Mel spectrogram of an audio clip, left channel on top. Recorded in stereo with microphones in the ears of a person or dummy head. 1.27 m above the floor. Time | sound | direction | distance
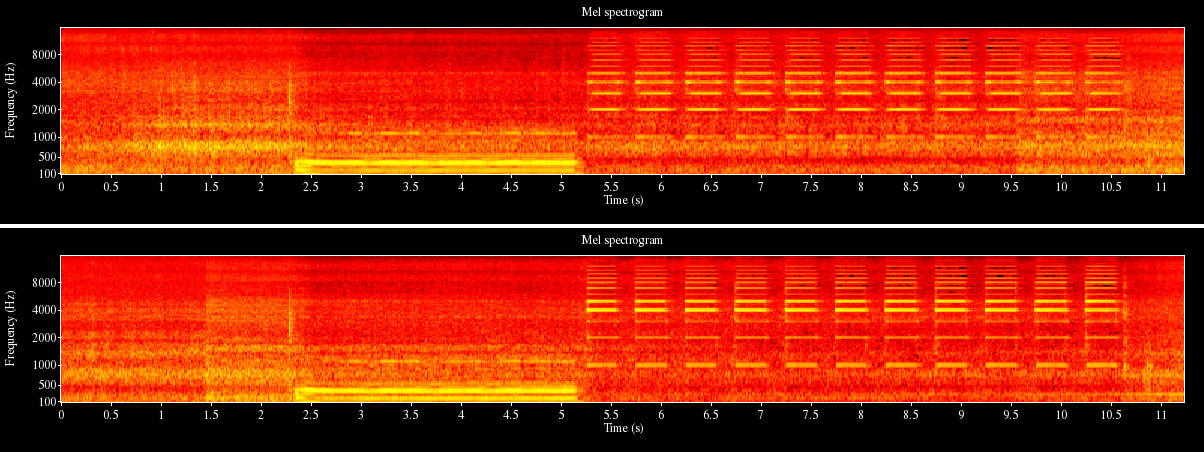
2.3 | singing | centre (ahead or behind) | 1.4 m
5.2 | an alarm clock | 65° right (ahead or behind) | 4.5 m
